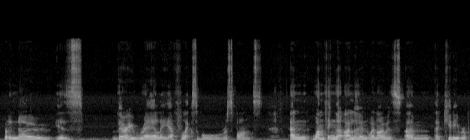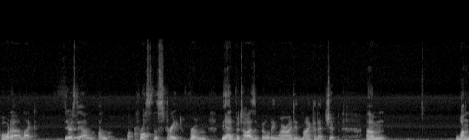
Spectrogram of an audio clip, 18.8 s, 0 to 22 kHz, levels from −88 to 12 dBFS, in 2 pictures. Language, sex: English, female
